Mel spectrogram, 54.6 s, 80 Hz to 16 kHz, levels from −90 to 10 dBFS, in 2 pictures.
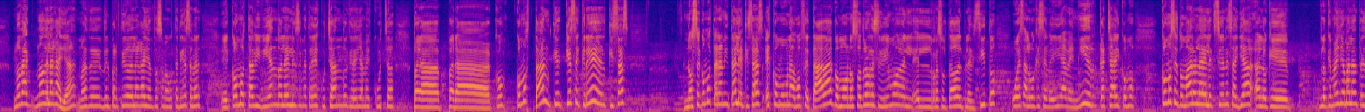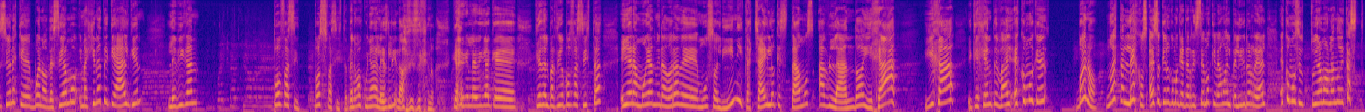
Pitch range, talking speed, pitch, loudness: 275-345 Hz, 170 wpm, 305 Hz, -21 LUFS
